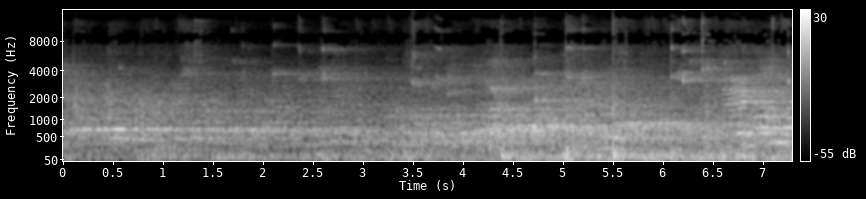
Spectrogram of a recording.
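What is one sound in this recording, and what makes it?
Young men shout to each other across a large echoing gym.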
